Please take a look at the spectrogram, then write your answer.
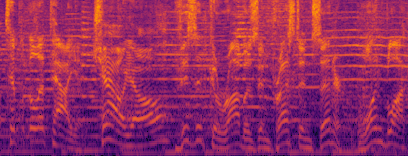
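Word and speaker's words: Carrabba's: People chop it up pretty good. You know, Kuraba, Kamaba, Kamba. It's a really easy name to pronounce. It's Kaba.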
